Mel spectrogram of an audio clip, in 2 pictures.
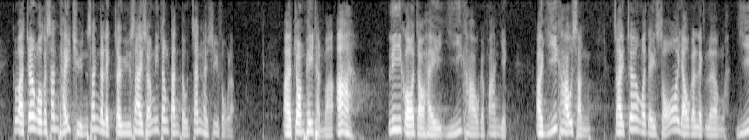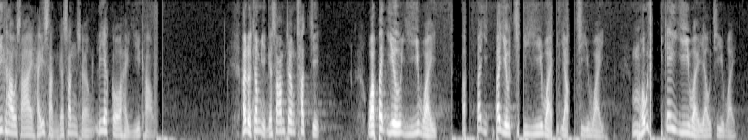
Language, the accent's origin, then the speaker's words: Cantonese; China; 我们中国人说靠山靠山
